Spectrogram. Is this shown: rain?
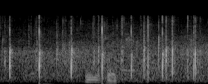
no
